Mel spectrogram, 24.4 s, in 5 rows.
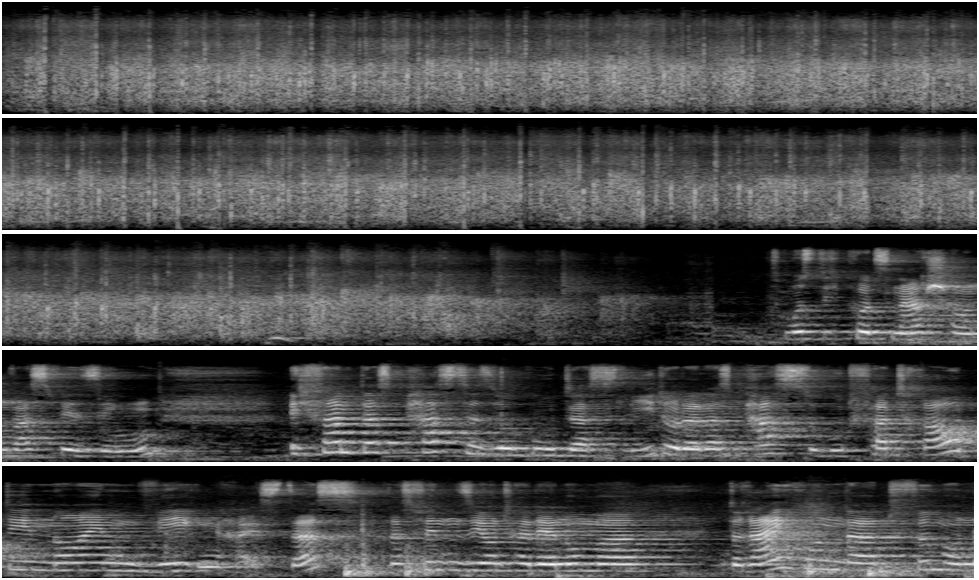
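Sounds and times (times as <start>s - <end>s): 
audience clapping: 0.0s - 13.3s
speech: 14.2s - 24.3s.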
